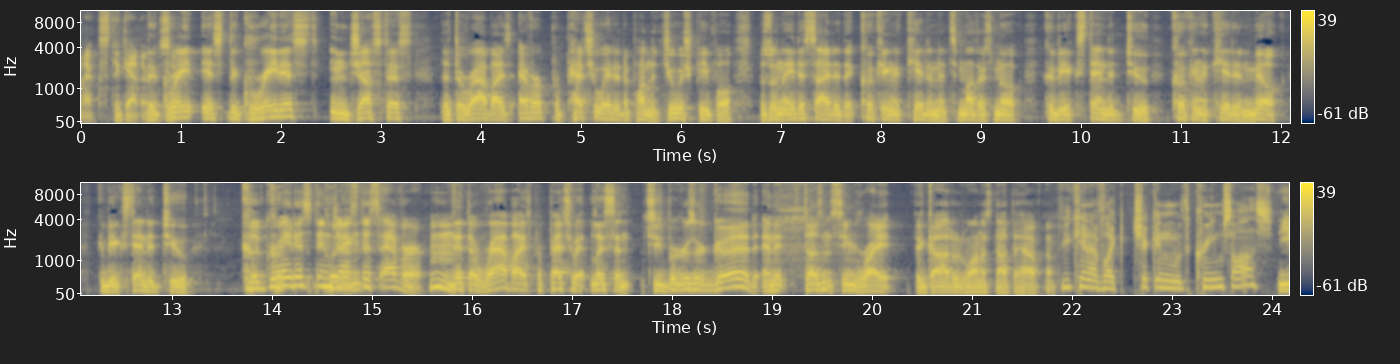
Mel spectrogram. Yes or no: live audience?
no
